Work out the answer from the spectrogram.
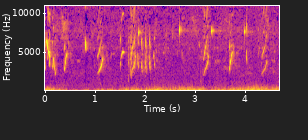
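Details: Saffron finch giving scattered high downslurred chirps and short trills, spaced about half a second to a second apart, against a constant low hum.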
